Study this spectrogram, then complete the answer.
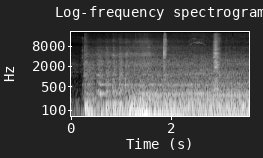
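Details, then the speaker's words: Tata Safari diesel (2.2 VTT 2011) before starter repair: clunk as starter engages, then slow uneven cranking into a rough catch; loose starter bendix drive and worn brushes, later repaired. "ആ ഒരു sound കിട്ടുന്നുണ്ടോ എന്ന് ടക്ക് എന്നിട്ട് ഒരു sound വരും."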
